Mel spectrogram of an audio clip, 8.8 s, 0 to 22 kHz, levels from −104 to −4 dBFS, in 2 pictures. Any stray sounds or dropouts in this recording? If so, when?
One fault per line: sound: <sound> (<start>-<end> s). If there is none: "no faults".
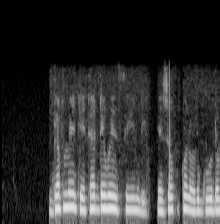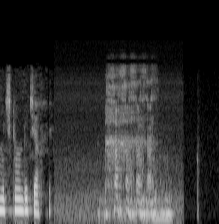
sound: laugh (6.3-7.9 s)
